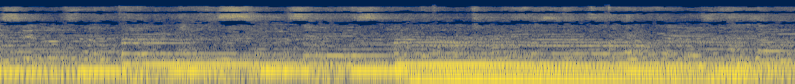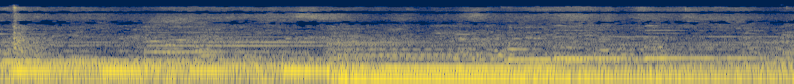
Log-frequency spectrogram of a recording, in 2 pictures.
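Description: Slow, calm instrumental worship music: held chords that change twice.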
